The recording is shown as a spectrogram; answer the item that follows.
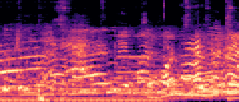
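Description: Several people talking over one another in lively chatter, with a steady low hum underneath.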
